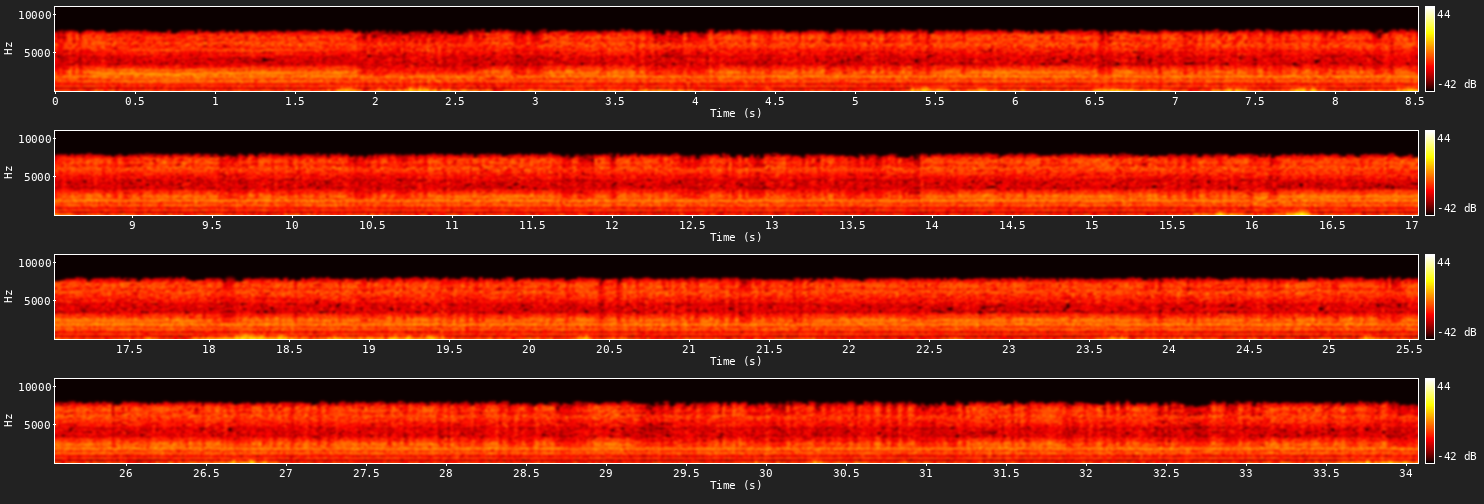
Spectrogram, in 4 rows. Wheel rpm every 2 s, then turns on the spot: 170, 170, 170, 170, 170, 170, 170, 170, 170, 170, 170, 170, 170, 170, 170, 160, 170.
none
